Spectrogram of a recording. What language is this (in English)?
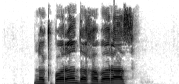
Yidgha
